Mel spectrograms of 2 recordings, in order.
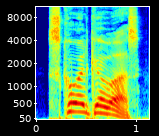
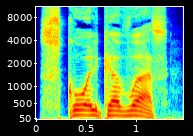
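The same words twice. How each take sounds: First: High loud demand called across; shouted question. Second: Slow, measured, cold repeat of the question; repeated, colder. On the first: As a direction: bark the question at him. First time asking, shouted. (громкий требовательный вопрос) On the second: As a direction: ask again, ignoring his screams. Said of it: "повторил я свой вопрос". (холодно и медленно повторить вопрос) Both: Acted.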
